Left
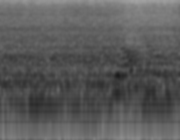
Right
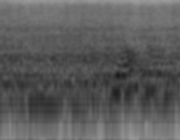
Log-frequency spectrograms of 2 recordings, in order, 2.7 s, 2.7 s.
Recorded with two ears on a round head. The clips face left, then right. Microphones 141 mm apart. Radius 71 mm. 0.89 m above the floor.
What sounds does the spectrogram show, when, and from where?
1.7 s a woman speaking: 40° right (ahead or behind), 1.1 m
